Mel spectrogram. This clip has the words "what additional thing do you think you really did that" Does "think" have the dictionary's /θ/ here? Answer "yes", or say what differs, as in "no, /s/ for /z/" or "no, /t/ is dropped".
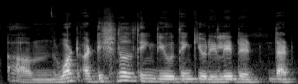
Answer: no, /t/ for /θ/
